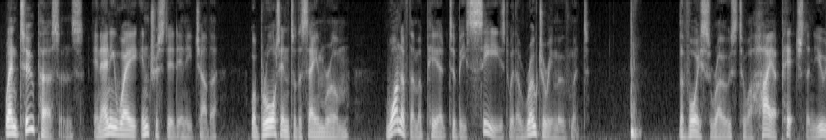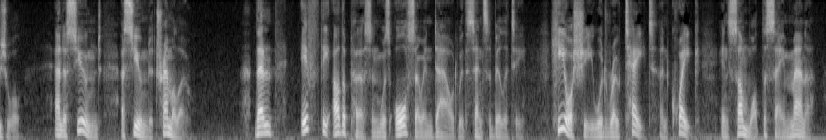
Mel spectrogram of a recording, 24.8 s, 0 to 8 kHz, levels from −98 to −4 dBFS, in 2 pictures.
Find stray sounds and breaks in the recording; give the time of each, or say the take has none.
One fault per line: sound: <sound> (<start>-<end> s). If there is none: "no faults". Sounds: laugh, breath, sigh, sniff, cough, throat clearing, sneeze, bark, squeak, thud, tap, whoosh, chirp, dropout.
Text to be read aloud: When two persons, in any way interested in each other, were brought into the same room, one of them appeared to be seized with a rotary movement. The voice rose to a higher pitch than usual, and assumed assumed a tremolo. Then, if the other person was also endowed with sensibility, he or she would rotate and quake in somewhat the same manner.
sound: thud (9.4-9.6 s)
